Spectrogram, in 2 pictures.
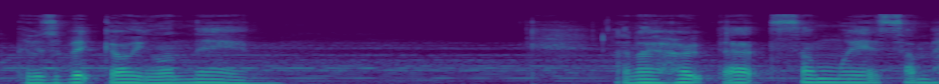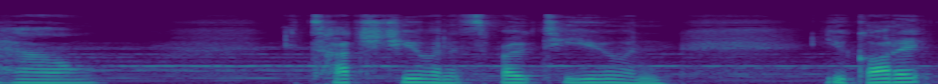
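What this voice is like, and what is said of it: Slightly croaky voice. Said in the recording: “my voice is a little bit croaky. I feel like I'm getting a little bit maybe of a cold.”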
